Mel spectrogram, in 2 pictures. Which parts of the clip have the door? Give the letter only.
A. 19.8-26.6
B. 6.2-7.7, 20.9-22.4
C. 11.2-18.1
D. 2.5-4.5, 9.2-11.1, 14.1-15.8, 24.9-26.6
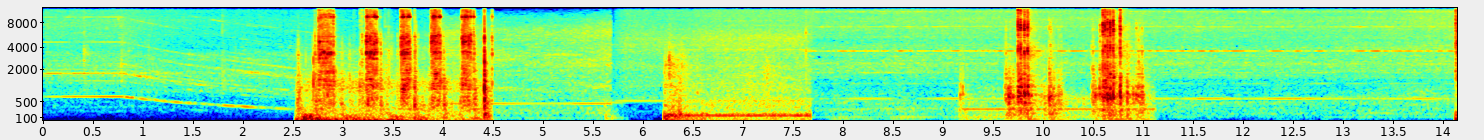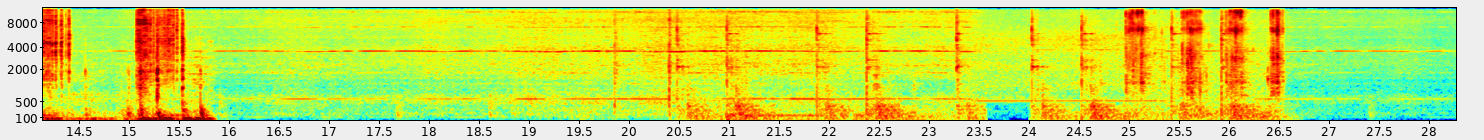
B.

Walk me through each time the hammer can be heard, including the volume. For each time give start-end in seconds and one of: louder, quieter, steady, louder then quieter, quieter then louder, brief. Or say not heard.
19.8-26.6 steady.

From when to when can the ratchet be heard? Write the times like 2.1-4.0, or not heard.
2.5-4.5, 9.2-11.1, 14.1-15.8, 24.9-26.6.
